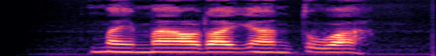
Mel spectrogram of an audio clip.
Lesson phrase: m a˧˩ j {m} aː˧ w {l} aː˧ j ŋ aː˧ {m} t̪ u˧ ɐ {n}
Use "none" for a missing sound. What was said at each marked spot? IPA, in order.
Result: m, ɾ, n, none

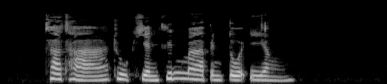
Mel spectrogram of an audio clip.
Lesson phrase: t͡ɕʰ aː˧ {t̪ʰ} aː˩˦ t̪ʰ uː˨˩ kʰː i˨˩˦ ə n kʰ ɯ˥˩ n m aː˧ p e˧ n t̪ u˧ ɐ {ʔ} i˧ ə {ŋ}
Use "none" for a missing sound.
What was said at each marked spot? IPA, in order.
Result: t̪ʰ, ʔ, ŋ

